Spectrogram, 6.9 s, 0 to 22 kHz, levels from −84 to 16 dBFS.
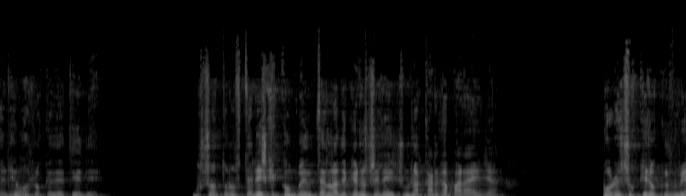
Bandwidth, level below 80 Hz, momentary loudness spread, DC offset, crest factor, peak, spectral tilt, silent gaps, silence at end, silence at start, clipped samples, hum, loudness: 18 kHz; -84 dBFS; 12 LU; under 0.1%; 22 dB; -26 dBFS; -3.5 dB/octave; 1.33-1.94 s, 5.38-6.04 s; 0 s; 0 s; under 0.1%; none; -45 LUFS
